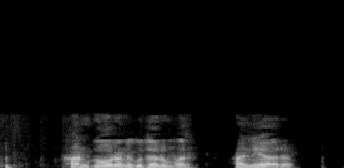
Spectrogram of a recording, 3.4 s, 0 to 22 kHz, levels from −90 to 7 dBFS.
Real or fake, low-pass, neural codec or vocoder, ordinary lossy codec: real; 7.2 kHz; none; AAC, 32 kbps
